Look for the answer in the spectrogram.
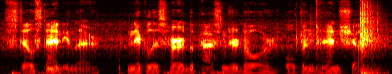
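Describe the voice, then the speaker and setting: A man's voice: low voice, sing-song, a little slow, bright, forceful tone, a little hiss or hum, low-quality recording. A man narrating a scripted radio drama as a storyteller.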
